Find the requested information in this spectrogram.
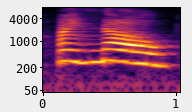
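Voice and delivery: small high cat voice, resigned; Max the cat. Acted. Cat reminded they are neighbors, high grudging cat voice. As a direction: concede reluctantly as a high puppet cat. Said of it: "but Max".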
